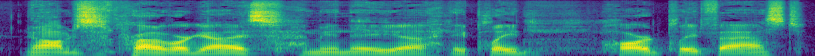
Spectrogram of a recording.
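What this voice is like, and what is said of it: Out of breath. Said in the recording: “I'm out of breath. ... You want a second to catch your breath?”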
